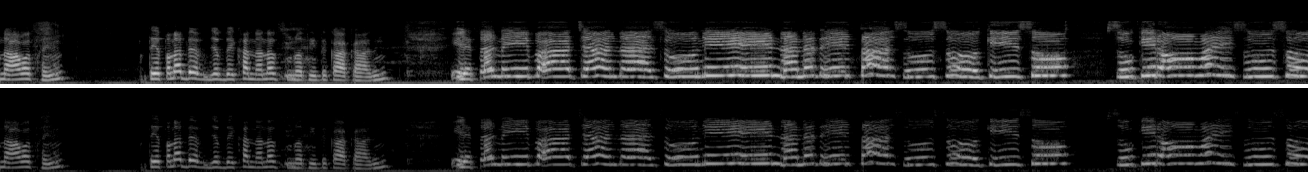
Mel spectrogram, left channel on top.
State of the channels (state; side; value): quieter; right; 13.5 dB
